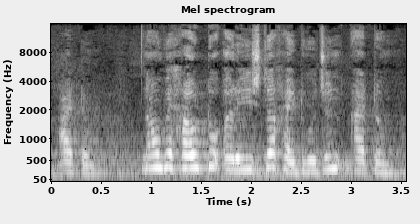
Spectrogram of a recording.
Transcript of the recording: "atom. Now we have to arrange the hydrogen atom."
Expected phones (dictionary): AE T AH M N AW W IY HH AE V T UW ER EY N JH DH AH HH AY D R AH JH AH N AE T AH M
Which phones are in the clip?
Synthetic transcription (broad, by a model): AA T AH M N AW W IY HH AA W T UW ER EY N JH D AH HH AY D R AH JH AH N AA T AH M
